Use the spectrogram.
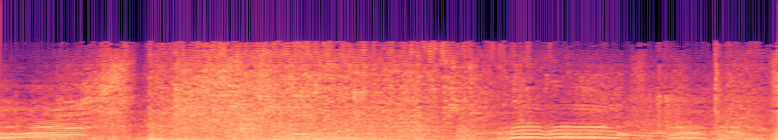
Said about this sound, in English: The debtor crashes through the window, knocking a businessman to the floor.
